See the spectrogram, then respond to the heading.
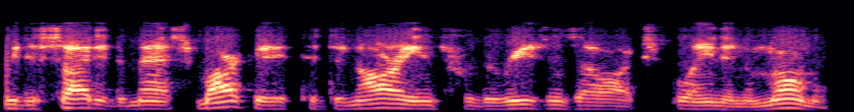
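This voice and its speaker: A man hosting a conference call, delivering an informal monologue briefing in deliberate phrases with emphatic pauses and a husky voice. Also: on the low side, dry recording. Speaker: conference call host and presenter. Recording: dull, lo-fi conference call audio.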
